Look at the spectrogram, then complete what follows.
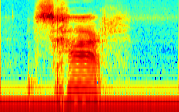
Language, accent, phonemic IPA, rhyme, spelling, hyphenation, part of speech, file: Dutch, Netherlands, /sxaːr/, -aːr, schaar, schaar, noun / verb, Nl-schaar.ogg
- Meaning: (noun) 1. a pair of scissors 2. a claw (e.g. of a crab) 3. alternative form of schare; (verb) inflection of scharen: first-person singular present indicative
